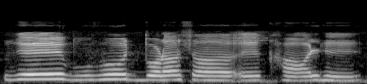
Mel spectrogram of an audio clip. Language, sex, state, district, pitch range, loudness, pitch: Hindi, female, Madhya Pradesh, Bhopal, 190-215 Hz, -15 LUFS, 200 Hz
